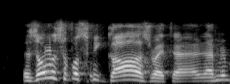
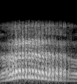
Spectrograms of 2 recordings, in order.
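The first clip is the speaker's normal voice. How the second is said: long trilled "rrr", higher pitched; rolled R noise; 5 semitones higher, 3 dB louder than usual. Retold or imitated. Showing how the boxer rolls his R's, long trilled R. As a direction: roll out a loud tongue trill. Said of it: "started rolling those R's".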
